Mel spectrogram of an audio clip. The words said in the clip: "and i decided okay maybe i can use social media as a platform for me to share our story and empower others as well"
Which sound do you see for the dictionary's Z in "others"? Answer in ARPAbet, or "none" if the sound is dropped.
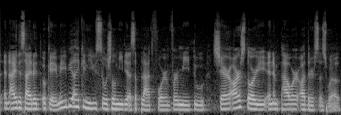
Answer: S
